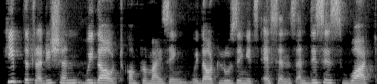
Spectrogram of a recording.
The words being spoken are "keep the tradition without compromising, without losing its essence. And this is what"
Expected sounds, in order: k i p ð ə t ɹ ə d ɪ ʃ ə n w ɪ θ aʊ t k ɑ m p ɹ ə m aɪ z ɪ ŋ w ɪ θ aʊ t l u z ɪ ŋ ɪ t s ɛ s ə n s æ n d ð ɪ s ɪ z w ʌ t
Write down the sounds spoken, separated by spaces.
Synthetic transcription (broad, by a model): k i p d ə t ɹ ə d ɪ ʃ ə n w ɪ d aʊ t k ɑ m p ɹ ə m aɪ z ɪ ŋ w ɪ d aʊ t l u z ɪ ŋ ɪ t s ɛ s ə n s æ n d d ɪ s ɪ z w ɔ t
